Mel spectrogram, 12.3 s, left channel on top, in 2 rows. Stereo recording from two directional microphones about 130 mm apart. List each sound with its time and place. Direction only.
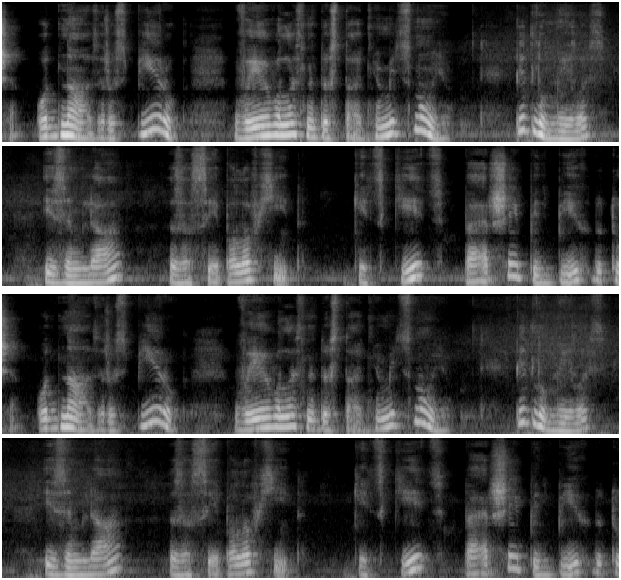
0.0 s speech: 25° left (ahead or behind)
